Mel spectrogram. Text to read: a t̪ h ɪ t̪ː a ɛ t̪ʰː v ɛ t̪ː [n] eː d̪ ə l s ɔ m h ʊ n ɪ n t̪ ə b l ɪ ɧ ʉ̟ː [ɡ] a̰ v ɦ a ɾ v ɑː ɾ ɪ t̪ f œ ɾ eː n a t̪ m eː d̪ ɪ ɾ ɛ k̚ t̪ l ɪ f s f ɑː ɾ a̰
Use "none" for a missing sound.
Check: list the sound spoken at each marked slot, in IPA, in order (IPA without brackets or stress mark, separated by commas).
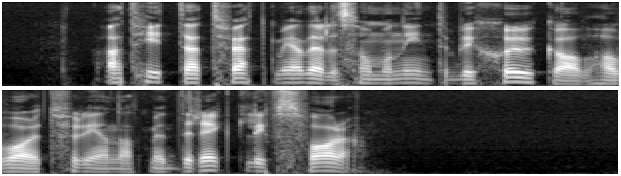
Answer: m, k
